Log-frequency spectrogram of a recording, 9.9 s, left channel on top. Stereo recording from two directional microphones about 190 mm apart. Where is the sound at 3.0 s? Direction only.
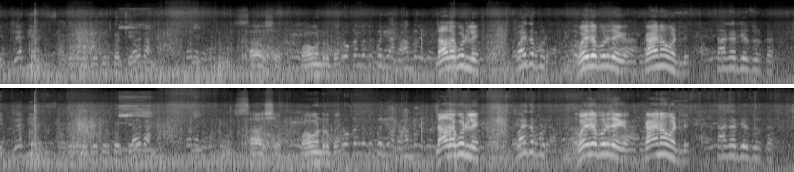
10° left (ahead or behind).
